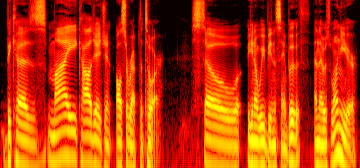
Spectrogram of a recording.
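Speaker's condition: No condition

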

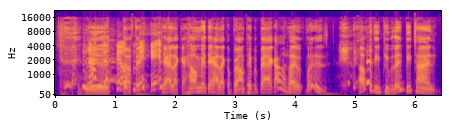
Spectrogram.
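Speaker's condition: Profound hearing loss, acquired, gentamicin-induced; had speech therapy because of hearing loss

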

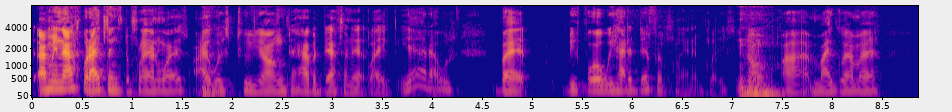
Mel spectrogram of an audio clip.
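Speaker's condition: Hearing loss with speech impediment; can hear

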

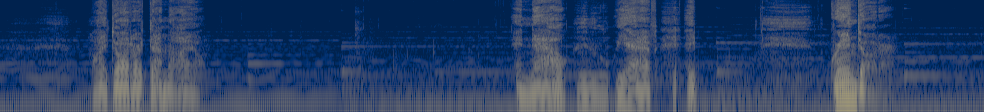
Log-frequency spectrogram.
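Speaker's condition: Vocal cord damage; right side and arm weak

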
